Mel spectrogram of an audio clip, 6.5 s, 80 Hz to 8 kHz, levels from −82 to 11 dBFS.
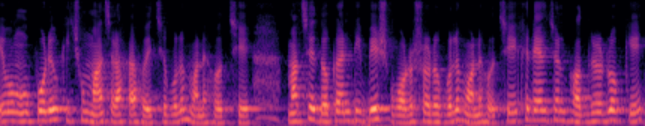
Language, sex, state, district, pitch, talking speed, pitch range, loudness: Bengali, female, Jharkhand, Sahebganj, 205 Hz, 185 wpm, 180-230 Hz, -18 LUFS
